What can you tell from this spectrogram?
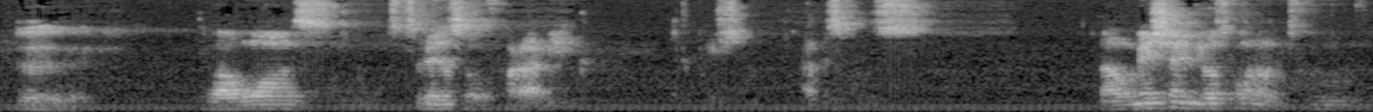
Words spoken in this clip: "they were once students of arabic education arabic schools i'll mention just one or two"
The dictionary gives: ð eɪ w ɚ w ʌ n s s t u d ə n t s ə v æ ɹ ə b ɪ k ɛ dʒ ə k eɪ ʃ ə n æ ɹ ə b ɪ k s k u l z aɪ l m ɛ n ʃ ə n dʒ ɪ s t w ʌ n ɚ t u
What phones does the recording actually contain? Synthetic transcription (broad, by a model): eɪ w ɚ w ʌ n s s t u d ə n t s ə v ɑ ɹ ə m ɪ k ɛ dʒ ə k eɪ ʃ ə n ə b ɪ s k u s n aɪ w m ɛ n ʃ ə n dʒ ɪ s t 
